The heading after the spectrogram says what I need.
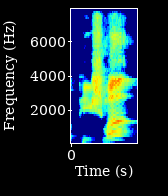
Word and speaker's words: भीष्म: तो भीष्म, that उच्चारण शब्द, you cannot pronounce a Bhisham.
